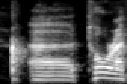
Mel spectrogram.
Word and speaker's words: Tora: thing is is that Torah Torah Torah the syllable the accent is on the o which is not a Japanese thing to do put the accent in the middle of a word but Japanese doesn't use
